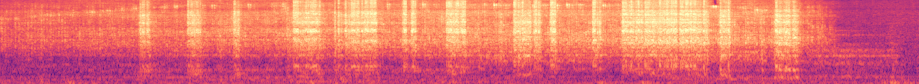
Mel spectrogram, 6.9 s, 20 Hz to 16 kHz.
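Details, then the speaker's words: Kato SD40 model locomotive run on track before servicing: harsh, high-pitched gear rattle with uneven buzzing bursts, abnormally noisy running. "so it's running and it'll noisy that's not normal of course"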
